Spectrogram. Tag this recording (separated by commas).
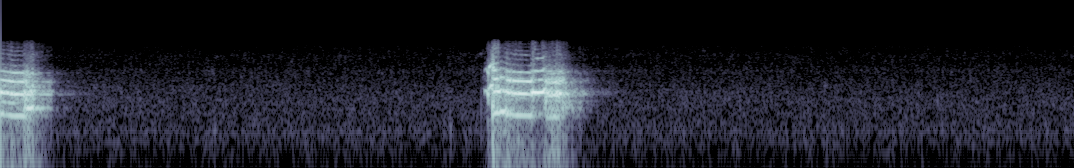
dog baying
